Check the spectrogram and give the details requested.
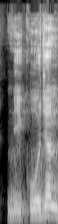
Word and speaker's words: pnictogens: ठीक ना, P silent है इसमें, निकोजन्स।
